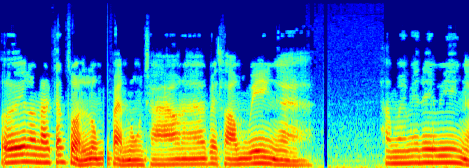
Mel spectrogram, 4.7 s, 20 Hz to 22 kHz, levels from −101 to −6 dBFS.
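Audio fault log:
1.03–1.07 s and 3.23–3.28 s, gap at a join of encoded pieces: the speech was encoded in separate pieces and joined without trimming. The start-up delay of silence from each encoder run and the padding on each piece's last frame were left in. A silence of 39 ms, then one of 47 ms, opens in the continuous speech. Each gap's edges are smeared by the codec, and the speech resumes exactly where it stopped.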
